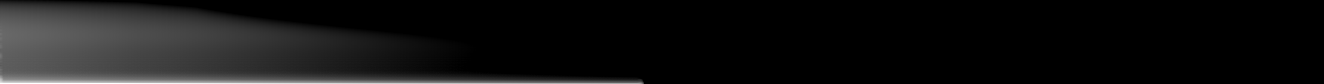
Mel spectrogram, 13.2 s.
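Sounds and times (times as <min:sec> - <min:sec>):
bass: 0:00.0 - 0:06.4.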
